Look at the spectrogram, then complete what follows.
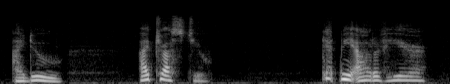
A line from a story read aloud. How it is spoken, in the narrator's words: the young king whispered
